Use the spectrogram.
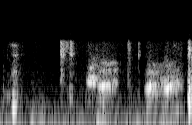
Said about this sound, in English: Sound like you got some interesting dogs. Yeah, they're excited.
